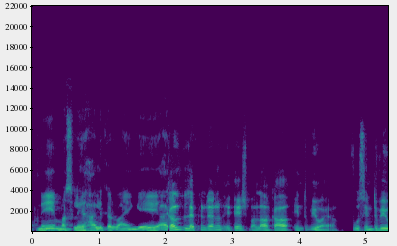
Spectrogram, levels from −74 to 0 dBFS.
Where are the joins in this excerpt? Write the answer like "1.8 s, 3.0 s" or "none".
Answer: 2.0 s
